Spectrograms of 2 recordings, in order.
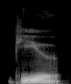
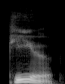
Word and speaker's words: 비읍: the m in 미 비읍 b as in book. To pronounce this sound, close your lips together and then release the air forcefully, making a sound similar to B.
